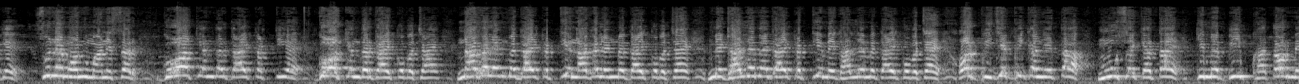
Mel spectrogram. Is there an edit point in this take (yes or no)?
no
